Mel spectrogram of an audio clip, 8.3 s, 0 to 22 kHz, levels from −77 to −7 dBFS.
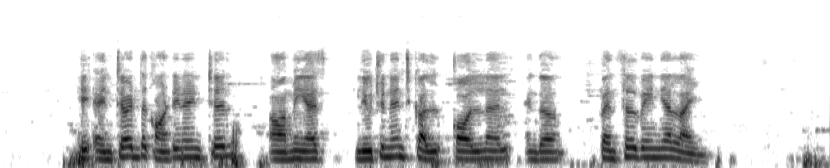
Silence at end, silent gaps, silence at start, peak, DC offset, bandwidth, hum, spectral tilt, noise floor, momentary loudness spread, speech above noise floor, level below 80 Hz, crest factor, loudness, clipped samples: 0 s; none; 0.65 s; -2 dBFS; under 0.1%; 7.6 kHz; none; -6.5 dB/octave; -71 dBFS; 11 LU; 54 dB; -38 dBFS; 18 dB; -18 LUFS; under 0.1%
